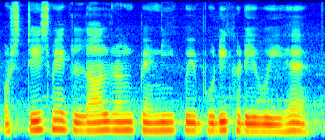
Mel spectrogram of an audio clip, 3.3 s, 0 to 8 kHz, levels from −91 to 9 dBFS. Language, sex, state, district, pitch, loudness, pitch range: Hindi, male, Arunachal Pradesh, Lower Dibang Valley, 130 Hz, -14 LUFS, 125-140 Hz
